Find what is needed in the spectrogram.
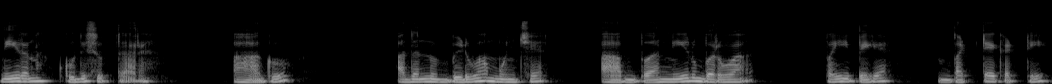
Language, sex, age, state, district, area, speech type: Kannada, male, 30-45, Karnataka, Chitradurga, urban, spontaneous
